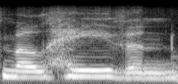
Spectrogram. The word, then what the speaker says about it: Mirlhaven: I think it's Mirlhaven, with the emphasis on the second syllable, and then back and forth and trying it different ways.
